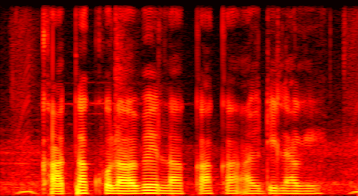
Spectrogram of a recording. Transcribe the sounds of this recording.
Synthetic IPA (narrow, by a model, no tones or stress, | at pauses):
kʰatakʰɔlabelakakaʔa̰jdilaɡi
